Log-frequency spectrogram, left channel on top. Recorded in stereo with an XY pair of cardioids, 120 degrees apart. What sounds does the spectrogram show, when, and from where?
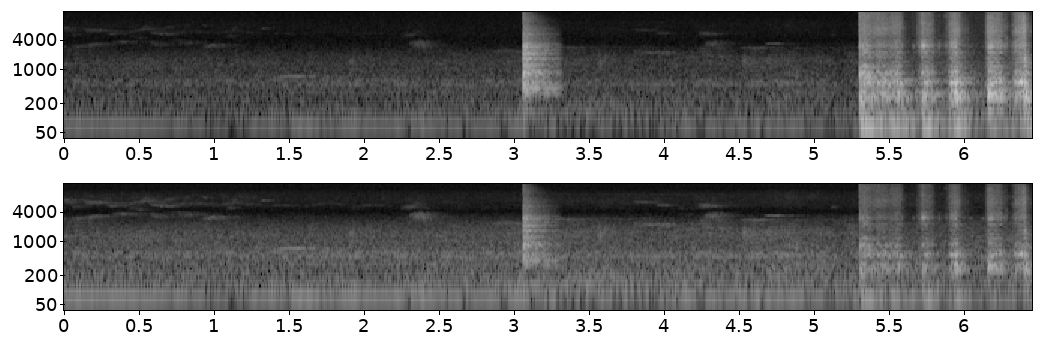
0.0 s an insect: 45° right
3.1 s a clap: 35° left
5.3 s chopping: 60° left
